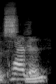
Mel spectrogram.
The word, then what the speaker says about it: Sepetys: Septia? Is Oh, that how you say it? Ruta Sepetys and Sepetys, that's it.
